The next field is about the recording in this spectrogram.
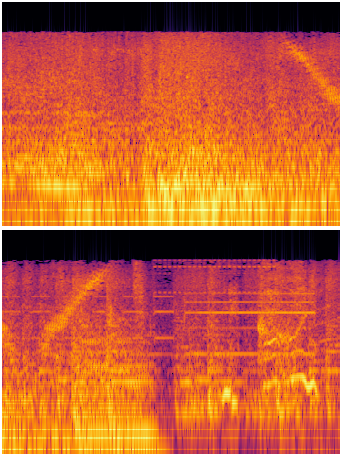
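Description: A bomb blast in a film battle scene, dropped from a warplane onto a giant robot: a loud, dense roar with sweeping whistle-like tones over it, cutting off abruptly near the end into a quieter tail.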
